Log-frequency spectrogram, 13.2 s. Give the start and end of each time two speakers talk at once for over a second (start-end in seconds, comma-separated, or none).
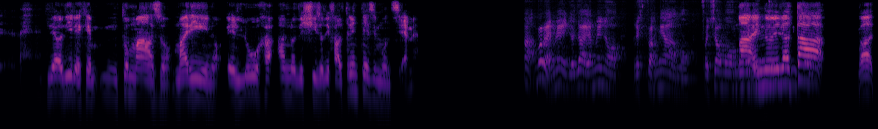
11.1-12.3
